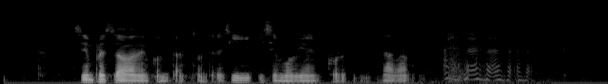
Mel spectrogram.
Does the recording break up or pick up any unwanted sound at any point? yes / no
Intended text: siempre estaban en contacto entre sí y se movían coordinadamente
yes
